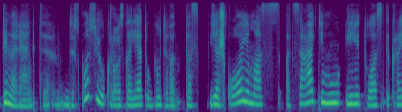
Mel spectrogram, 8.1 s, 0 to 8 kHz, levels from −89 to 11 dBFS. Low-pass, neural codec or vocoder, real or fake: 7.2 kHz; codec, 16 kHz, 1 kbps, FreqCodec, larger model; fake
